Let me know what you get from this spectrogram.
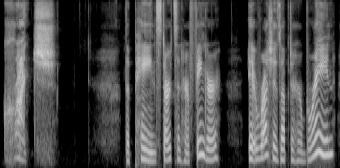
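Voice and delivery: story narration. Acted. Teacher reads picture book aloud.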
